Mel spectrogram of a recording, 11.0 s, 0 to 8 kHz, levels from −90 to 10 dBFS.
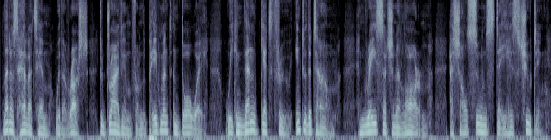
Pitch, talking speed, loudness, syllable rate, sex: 100 Hz, 190 wpm, -21 LUFS, 4.7 syllables/s, male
